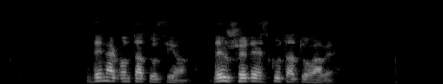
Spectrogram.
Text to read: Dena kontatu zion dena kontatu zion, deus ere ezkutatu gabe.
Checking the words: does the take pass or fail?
fail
